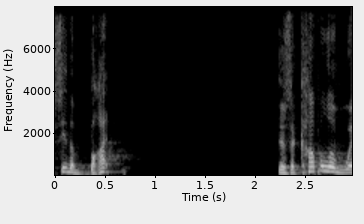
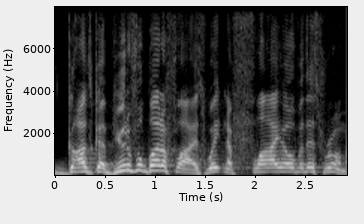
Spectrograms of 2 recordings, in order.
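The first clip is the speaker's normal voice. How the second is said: rising, louder and bold; grand flourish; 6 semitones higher, 6 dB louder than usual. Real, not acted. Pastor tells the room butterflies await, with a big flourish. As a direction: sell the grand image fully. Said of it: "I can't believe I just said that".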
